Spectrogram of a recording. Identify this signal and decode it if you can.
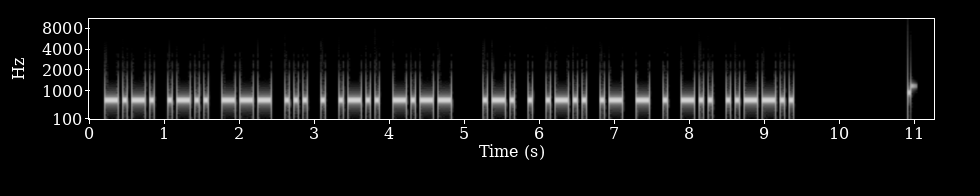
Morse code, heard as a keyed tone, about 20 wpm, 700 Hz. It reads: CLOSELY RELATED?
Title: Sentences from Top 1400 Words 20wpm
